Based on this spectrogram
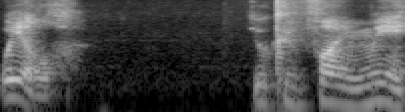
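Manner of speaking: fake German accent sounding Russian. Telling viewers where to find him online, in a bad German accent. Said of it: "Okay, I'll stop".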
